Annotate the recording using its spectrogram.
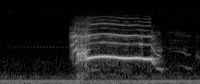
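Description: A single high-pitched cry, starting about a second in and held for just under a second, falling slightly at the end.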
